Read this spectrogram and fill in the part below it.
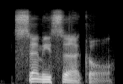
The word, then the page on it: semicircle: British English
